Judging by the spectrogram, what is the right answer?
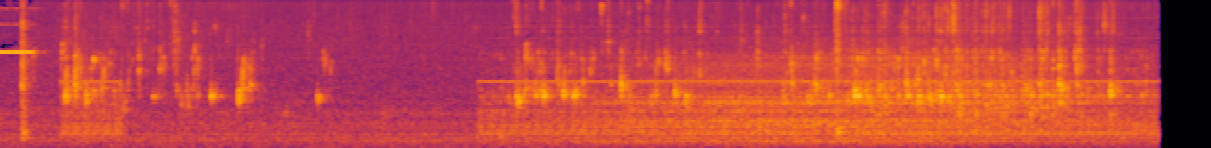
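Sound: Ninja DualBrew Pro coffee maker brewing a specialty cup

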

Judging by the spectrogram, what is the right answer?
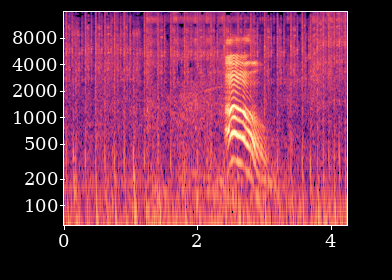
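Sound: gunfire in video game Call of Duty Black Ops 6

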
